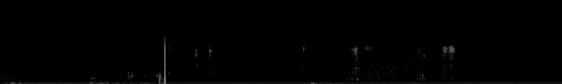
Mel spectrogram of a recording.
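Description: A turntable's tonearm clicks as it is lifted and set back.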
